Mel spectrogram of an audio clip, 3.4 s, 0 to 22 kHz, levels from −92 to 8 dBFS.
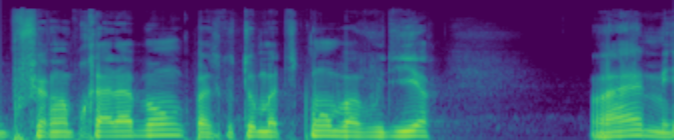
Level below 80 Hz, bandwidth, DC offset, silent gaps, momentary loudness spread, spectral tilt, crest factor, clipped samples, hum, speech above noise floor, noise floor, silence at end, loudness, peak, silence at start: -38 dBFS; 16.5 kHz; under 0.1%; none; 4 LU; -7 dB/octave; 14 dB; under 0.1%; none; 46 dB; -61 dBFS; 0 s; -15 LUFS; 0 dBFS; 0 s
